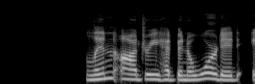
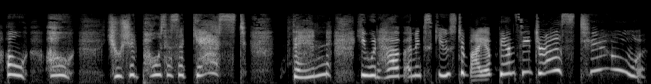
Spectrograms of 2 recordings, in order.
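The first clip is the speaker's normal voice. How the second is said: high, bright eager android voice; high excited AI chatter; chirpy ship AI; 14 semitones higher, 4 dB louder than usual. Acted. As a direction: pitch it up as an excited ship computer.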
